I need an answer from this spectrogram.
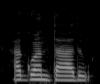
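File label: "aguantadu", lingua sarda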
